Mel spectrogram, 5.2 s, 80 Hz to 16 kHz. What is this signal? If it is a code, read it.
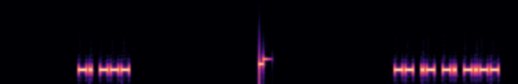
Morse code, heard as a keyed tone, about 43 wpm, 700 Hz. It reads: NO MANY
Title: Top 100 Words 45wpm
